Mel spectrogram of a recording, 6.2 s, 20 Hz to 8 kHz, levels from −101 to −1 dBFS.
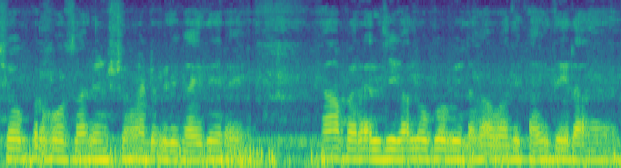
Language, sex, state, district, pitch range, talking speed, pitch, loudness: Hindi, male, Haryana, Rohtak, 125-135 Hz, 205 wpm, 130 Hz, -13 LUFS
